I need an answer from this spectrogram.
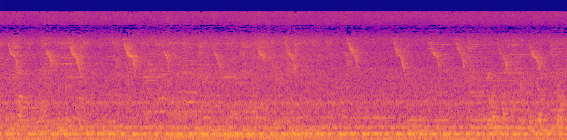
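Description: A small bird calling over and over, short falling chirps about twice a second, over a steady low hum.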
